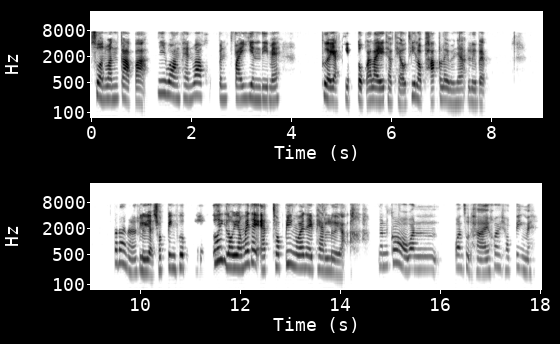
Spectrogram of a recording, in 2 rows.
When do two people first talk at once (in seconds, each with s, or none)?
none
